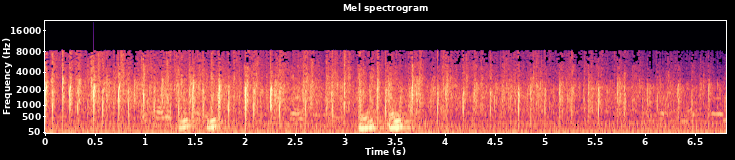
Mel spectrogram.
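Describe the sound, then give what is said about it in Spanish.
A crowd applauds at a 15M neighbourhood assembly, with many scattered claps running throughout at a moderate level and voices mixed in over them. “Sí, me merecemos un aplauso.”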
